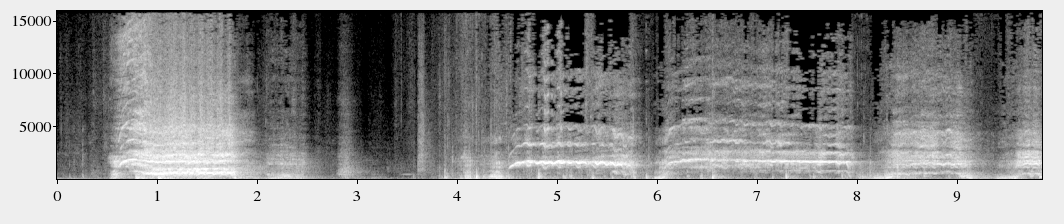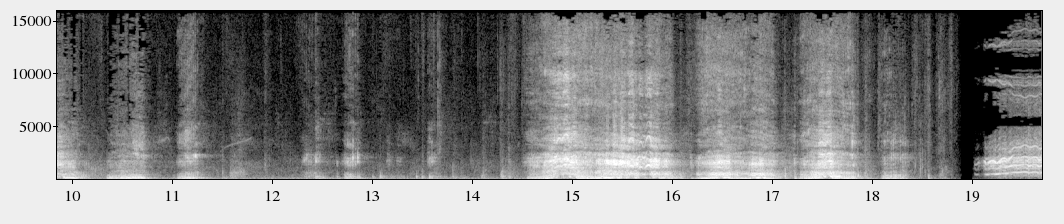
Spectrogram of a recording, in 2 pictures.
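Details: Horse giving a loud whinny at the start, then a series of shorter nickers and snorts with quieter gaps, closing with another strong quavering neigh burst.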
